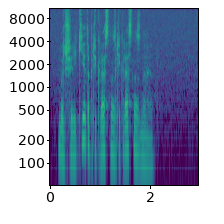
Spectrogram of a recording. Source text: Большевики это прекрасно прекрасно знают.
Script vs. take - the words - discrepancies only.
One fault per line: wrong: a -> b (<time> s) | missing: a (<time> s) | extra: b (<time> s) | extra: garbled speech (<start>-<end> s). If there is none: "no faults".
no faults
